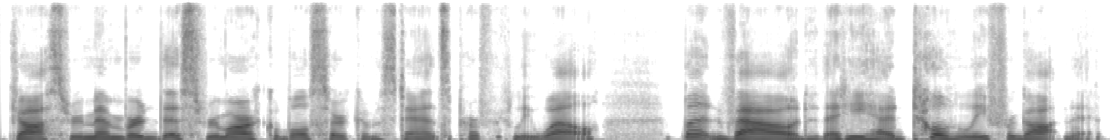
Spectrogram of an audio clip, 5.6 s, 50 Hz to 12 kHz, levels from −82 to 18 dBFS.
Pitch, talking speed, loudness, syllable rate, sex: 180 Hz, 160 wpm, -19 LUFS, 6.1 syllables/s, female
